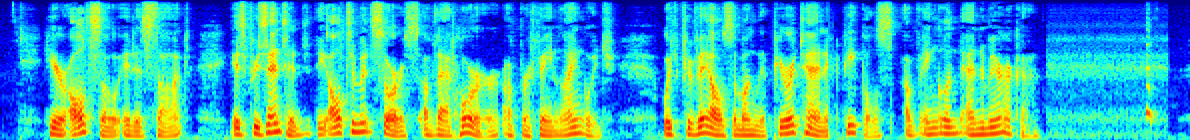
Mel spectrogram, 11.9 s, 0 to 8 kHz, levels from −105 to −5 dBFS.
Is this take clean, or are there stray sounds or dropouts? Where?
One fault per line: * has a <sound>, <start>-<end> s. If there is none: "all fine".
* has a dropout, 8.3-8.3 s
* has a laugh, 11.4-11.6 s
